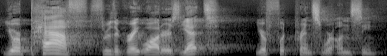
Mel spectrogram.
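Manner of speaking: slow solemn scripture reading. Acted. Preacher reading a psalm to his congregation, slow and solemn. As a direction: read the psalm slowly, with reverence. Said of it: "that says about God".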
